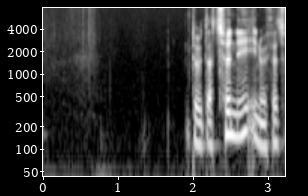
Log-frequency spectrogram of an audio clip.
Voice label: "tynnu", Welsh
